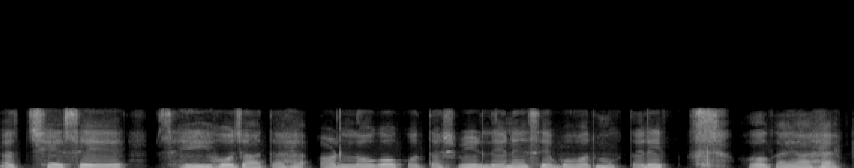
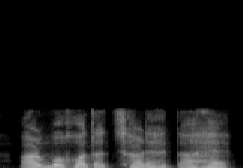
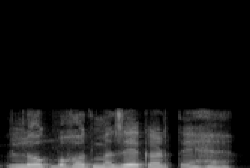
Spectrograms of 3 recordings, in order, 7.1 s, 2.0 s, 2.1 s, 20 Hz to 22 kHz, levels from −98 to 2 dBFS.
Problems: none marked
